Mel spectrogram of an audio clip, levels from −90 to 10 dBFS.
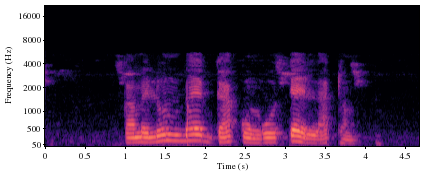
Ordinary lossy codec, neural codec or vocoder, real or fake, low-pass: Opus, 24 kbps; none; real; 5.4 kHz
